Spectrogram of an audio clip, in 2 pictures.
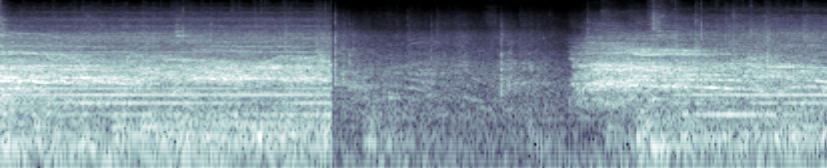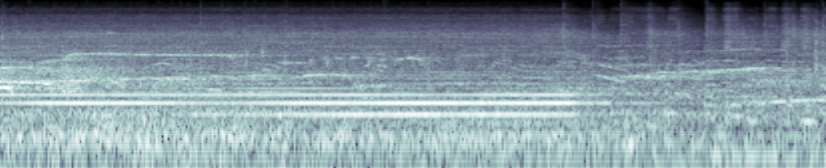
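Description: Ice hockey arena sound after goals: crowd cheering over amplified arena sound. A steady multi-note tone is held for about eight seconds in the middle. The sound drops away briefly about three seconds in, where the footage cuts.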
